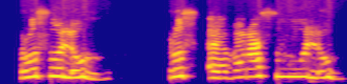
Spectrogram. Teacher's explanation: ورسو کو کیوں میں نے کھینچا، یہ ادھر واو مدہ ہے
